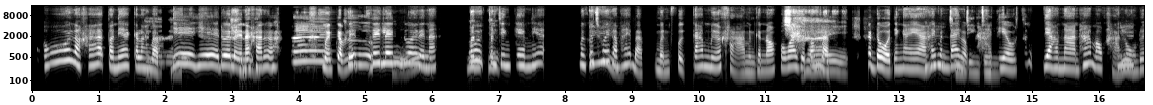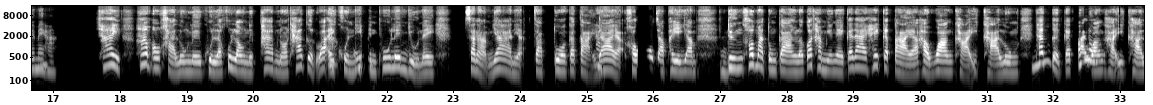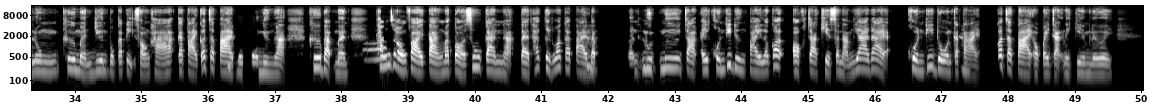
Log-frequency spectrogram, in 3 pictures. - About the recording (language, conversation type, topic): Thai, podcast, คุณมีความทรงจำเกี่ยวกับการเล่นแบบไหนที่ยังติดใจมาจนถึงวันนี้?
- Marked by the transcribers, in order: distorted speech; chuckle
